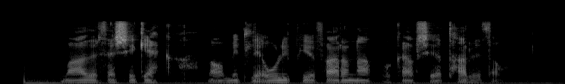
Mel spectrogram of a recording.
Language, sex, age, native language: Icelandic, male, 50-59, Icelandic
